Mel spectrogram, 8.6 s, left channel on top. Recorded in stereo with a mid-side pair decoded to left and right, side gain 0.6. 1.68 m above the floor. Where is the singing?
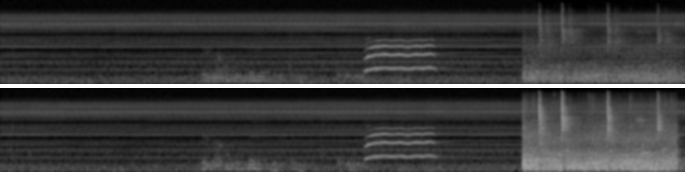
5° left, 0.9 m.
